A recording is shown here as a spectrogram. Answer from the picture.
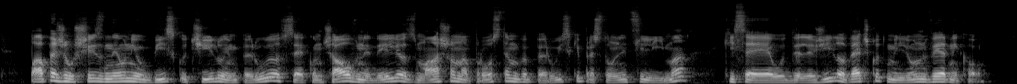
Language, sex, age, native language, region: Slovenian, male, 18-29, Slovenian, Drava region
